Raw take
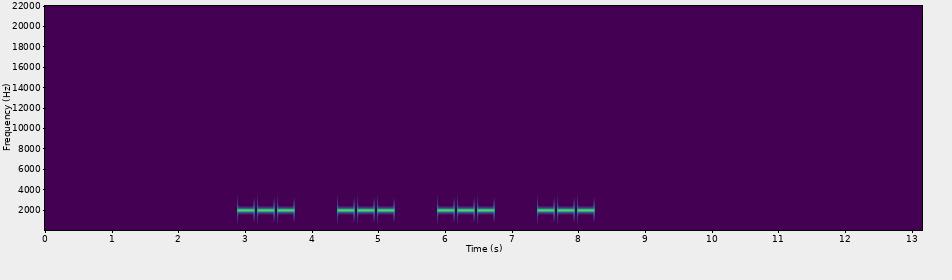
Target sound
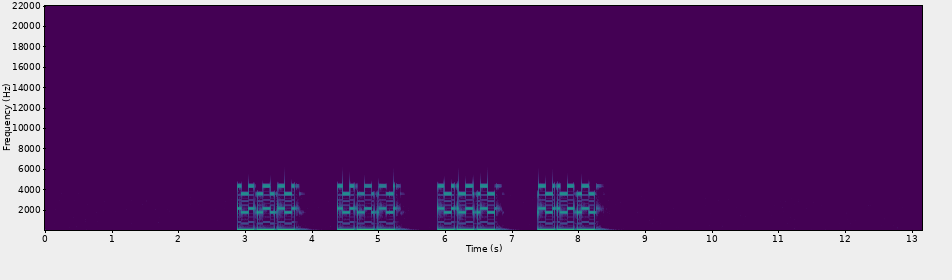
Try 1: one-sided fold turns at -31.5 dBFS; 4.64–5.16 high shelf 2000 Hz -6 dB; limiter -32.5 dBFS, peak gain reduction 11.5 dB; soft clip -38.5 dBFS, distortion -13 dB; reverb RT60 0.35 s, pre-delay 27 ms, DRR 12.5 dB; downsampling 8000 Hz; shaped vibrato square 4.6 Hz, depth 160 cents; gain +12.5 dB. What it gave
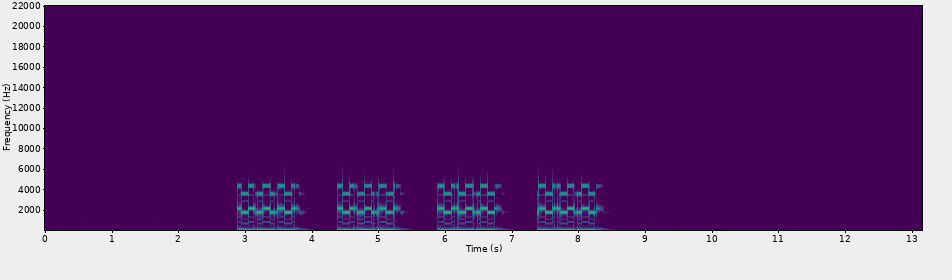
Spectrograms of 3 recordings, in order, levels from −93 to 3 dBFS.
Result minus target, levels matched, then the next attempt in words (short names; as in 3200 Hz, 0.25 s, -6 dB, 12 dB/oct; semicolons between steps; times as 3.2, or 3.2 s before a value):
one-sided fold: distortion -10 dB
one-sided fold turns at -39 dBFS; 4.64–5.16 high shelf 2000 Hz -6 dB; limiter -32.5 dBFS, peak gain reduction 11.5 dB; soft clip -38.5 dBFS, distortion -15 dB; reverb RT60 0.35 s, pre-delay 27 ms, DRR 12.5 dB; downsampling 8000 Hz; shaped vibrato square 4.6 Hz, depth 160 cents; gain +12.5 dB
